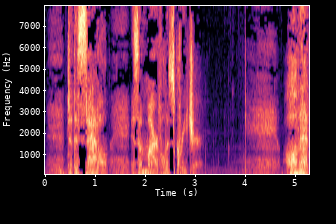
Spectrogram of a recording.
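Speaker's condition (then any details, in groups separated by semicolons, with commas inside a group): Vocal cord paralysis, unilateral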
